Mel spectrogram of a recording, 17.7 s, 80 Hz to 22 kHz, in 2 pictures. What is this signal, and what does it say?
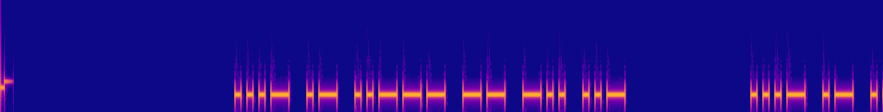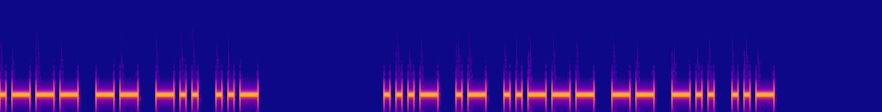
Morse code, heard as a keyed tone, about 20 wpm, 700 Hz. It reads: VA2MDU VA2MDU VA2MDU
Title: DXCC-100 Call Signs - 6 Characters - Repeated 3x - 20wpm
